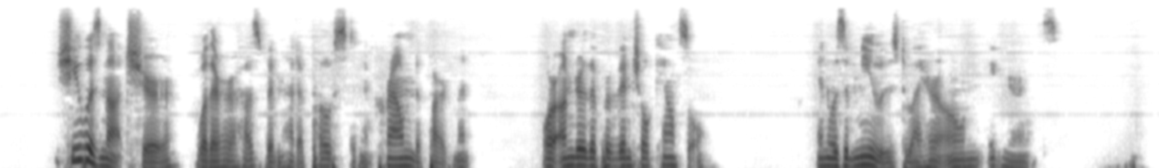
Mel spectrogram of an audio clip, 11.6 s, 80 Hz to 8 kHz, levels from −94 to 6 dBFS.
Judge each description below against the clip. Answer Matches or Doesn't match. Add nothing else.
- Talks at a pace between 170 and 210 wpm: Doesn't match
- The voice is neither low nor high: Doesn't match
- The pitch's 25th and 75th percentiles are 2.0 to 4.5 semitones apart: Matches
